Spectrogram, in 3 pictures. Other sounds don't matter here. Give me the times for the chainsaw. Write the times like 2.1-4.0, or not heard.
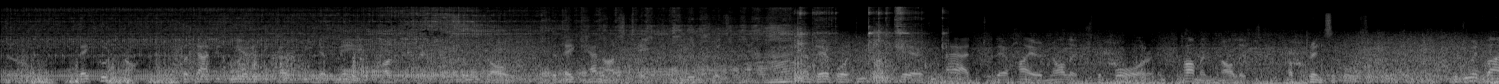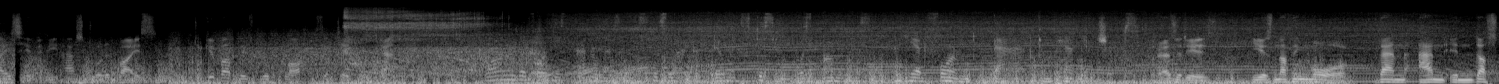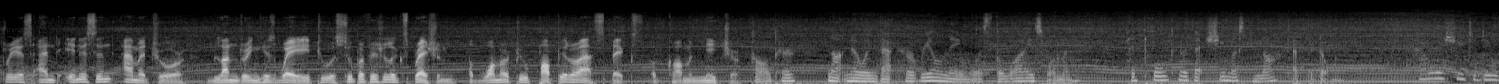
0.0-9.5, 18.4-44.9.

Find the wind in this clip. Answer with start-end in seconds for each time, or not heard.
0.0-28.6.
